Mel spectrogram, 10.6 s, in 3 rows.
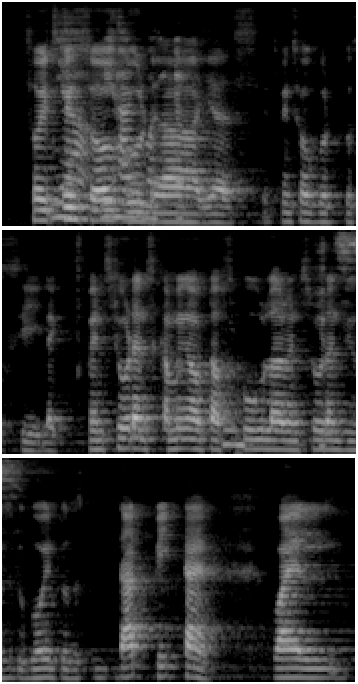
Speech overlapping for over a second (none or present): present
